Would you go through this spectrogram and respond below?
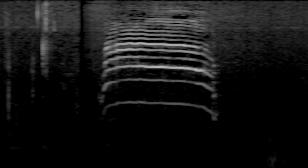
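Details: Kitten giving one long, steady meow of about a second and a half that drops slightly at the end, in a quiet indoor setting.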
